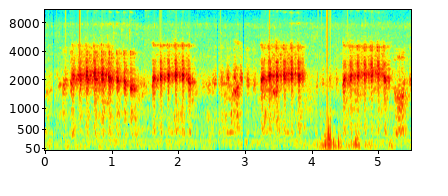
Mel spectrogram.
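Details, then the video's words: Frogs croaking at night by a pond: rapid pulsed rattling bursts, each about a second long, repeating with short gaps, with several callers overlapping and a brief low thump near the end. "1 Stunde Froschkonzert. Frosch Geräusche quaken."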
